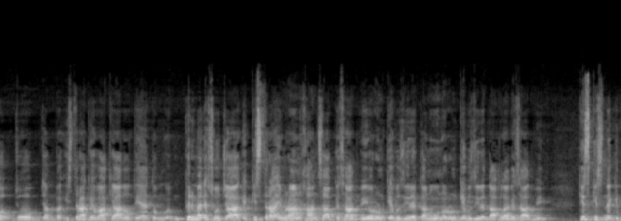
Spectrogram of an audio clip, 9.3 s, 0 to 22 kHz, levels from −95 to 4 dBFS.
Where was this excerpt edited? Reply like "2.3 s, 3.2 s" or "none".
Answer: none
